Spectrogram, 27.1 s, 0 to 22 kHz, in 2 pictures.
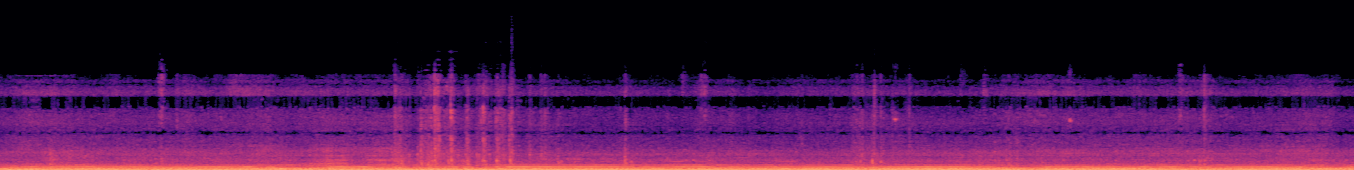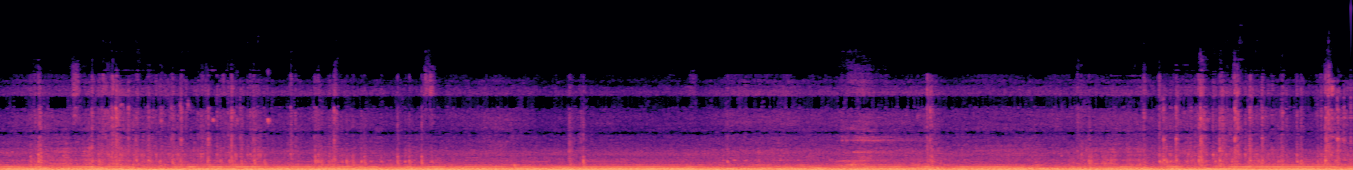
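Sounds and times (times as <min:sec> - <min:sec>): excavator diesel engine running: 0:00.0 - 0:27.0
clattering and scraping: 0:24.3 - 0:27.0.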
